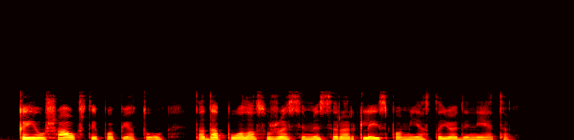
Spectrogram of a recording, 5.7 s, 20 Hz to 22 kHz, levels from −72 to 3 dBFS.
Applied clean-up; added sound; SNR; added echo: none; none; none; none.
